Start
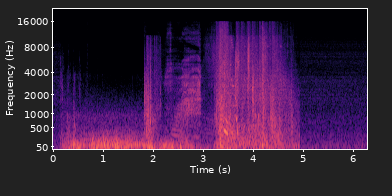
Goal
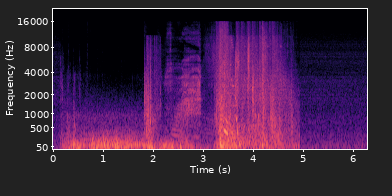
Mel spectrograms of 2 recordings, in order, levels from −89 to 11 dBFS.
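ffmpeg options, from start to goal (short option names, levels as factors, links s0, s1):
-filter_complex "[0:a]asettb=1/sr,asplit=3[s0][s1][s2];[s0]atrim=end=3.334[s3];[s1]atrim=start=3.33:end=3.77,asetpts=PTS-STARTPTS,afade=t=in:d=0.004:c=qsin,afade=t=out:st=0.436:d=0.004:c=qsin,equalizer=f=75:w=0.5:g=7.5[s4];[s2]atrim=start=3.766[s5];[s3][s4]acrossfade=d=0.004:c1=hsin:c2=qsin[s6];[s6][s5]acrossfade=d=0.004:c1=qsin:c2=hsin,volume=1.41"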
